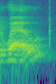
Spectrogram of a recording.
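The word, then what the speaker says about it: واو: Alors, il s'appelle waw et il se prononce ou.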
